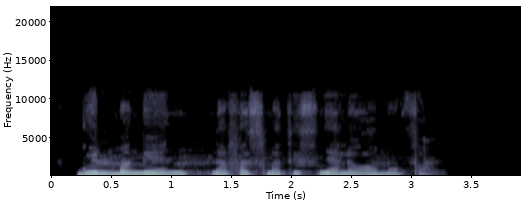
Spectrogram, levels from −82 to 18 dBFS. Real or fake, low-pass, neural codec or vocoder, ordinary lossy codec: real; 10.8 kHz; none; Opus, 24 kbps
